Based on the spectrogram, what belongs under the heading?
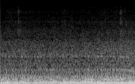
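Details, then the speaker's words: Isuzu Crosswind diesel at cold morning idle: deep rumble, shaky and uneven with strong vibration, low power and throttle delay; owner suspects loose internal parts or compression problem, later treated with XADO. "Kita mo yung andar Parang nakakatakot nanginginig naramdaman niyo yan guys o so Hindi siya ano hindi normal yung andar ng makina"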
